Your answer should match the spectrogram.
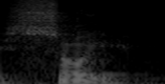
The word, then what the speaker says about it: soy: am I would say soy soy in soy sauce I am soy sauce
